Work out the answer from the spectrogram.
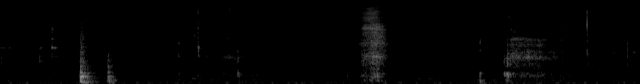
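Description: Close-miked mouth sounds of a person eating: soft clicks and smacks of chewing, with a short breathy sniff a little over halfway and a softer breath about five seconds in.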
